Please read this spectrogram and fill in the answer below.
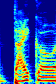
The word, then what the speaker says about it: taiko: Yeah, and a lot of the taiko drums that we're hearing are daiko, I think is closer to the right pronunciation, are really these samples that are sometimes pre-laid.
